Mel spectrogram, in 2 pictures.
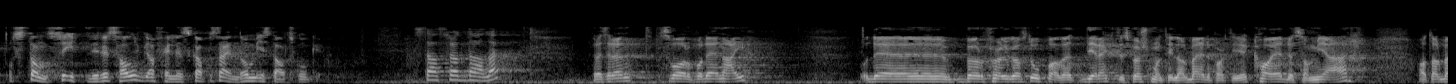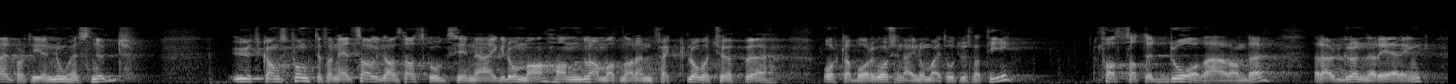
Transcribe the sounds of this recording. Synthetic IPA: ɔst̪ɑnsəʏt̪əlɪɾəsɑlɡɑfɛlːəskɑːpət̪sæɪnd̪ɔmɪst̪ɑːt̪skuːɡ | st̪ɑːt̪sɾod̪d̪ɑːlə | pʰɾɛsɪd̪ɛnt̪sʋɑːɾəpɔd̪ɛnæɪ | ɔd̪ɛ | bøɾfœlɡɑst̪ʊpːɑʋɛt̪d̪ɪɾɛkt̪əspœʂmoːlt̪ʰɪlɑɾbæɪd̪əɾpɑʈiːəkʰɑːɛɖɛsɔmjæːɾʔɑt̪ɑɾbæɪd̪əpɑʈiːənuːhɛsnʉd̪ | ʉːt̪ɡɑŋspʰʊŋkt̪əfɔɾneːd̪sɑlɡəɑʋst̪ɑːt̪skuːɡsiːnəæɪɡəd̪ʊmːɑhɑnd̪lɑɔmɑt̪nɔɾɛnfɛkːloːʋɔçøːpəʔoːɾklɑboːɾəɡoːʂiːnəæɪɡəd̪ʊmːɑɪt̪ʰuːt̪ʰʉːsən̩ɔt̪ʰiː | fɑst̪sɑt̪ːəd̪oːʋæːɾɑnd̪əɾæʉd̪ɡɾœnːəɾɛjeːɾɪŋ

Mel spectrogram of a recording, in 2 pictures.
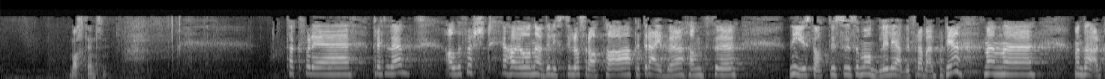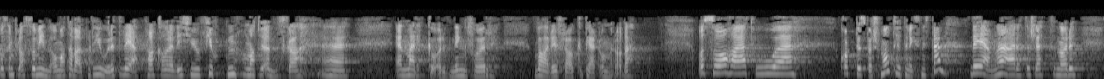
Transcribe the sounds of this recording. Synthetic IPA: mʔɑ̰ʁt̪ɪnsn̩ | t̪ʰɑkːfɔɖɛpʰɾɛsɪd̪ɛnt̪ɑlːəfœʂʈjæɪɦɑɾjʊnøːd̪əlʏst̪ʰɪlɔfɾɑːt̪ʰɑːpʰeːt̪əɾæɪd̪əhɑns | nyːəst̪ɑːt̪ʉssɔmɔnd̪əlɪleːd̪əɾfɔɾɑɾbæɪd̪əpɑʈiːəmɛn | mɛnd̪ɑæ̰ɖɛpʰɔsɪnpʰlɑ̰sːɔmɪnːəɔmɑt̪ɑɾbæɪd̪əpʰɑʈʰiːjuːɾəɛt̪ʋeːt̪ʰɑːkɑləɾeːd̪əɪçʉːəfjʊʈːɳ̩ɔmɑt̪ʋɪœnskə | ʔɛnmæɾkəɔ̰ɾd̪nɪŋfɔɾ | ʋɑːɾəɾfɾɑ̰ɔkʉpʰeːʈɔ̰mɾo̰ːd̪ə | ʔɔsɔɦɑɾjæɪt̪ʰuː | kʰɔʈːəspœʂmoːlt̪ɪlʉːt̪ənɾɪksmɪnɪst̪əɳd̪ɛeːnəæɾɛt̪ːɔʂɭɛt̪ːnɔɾ

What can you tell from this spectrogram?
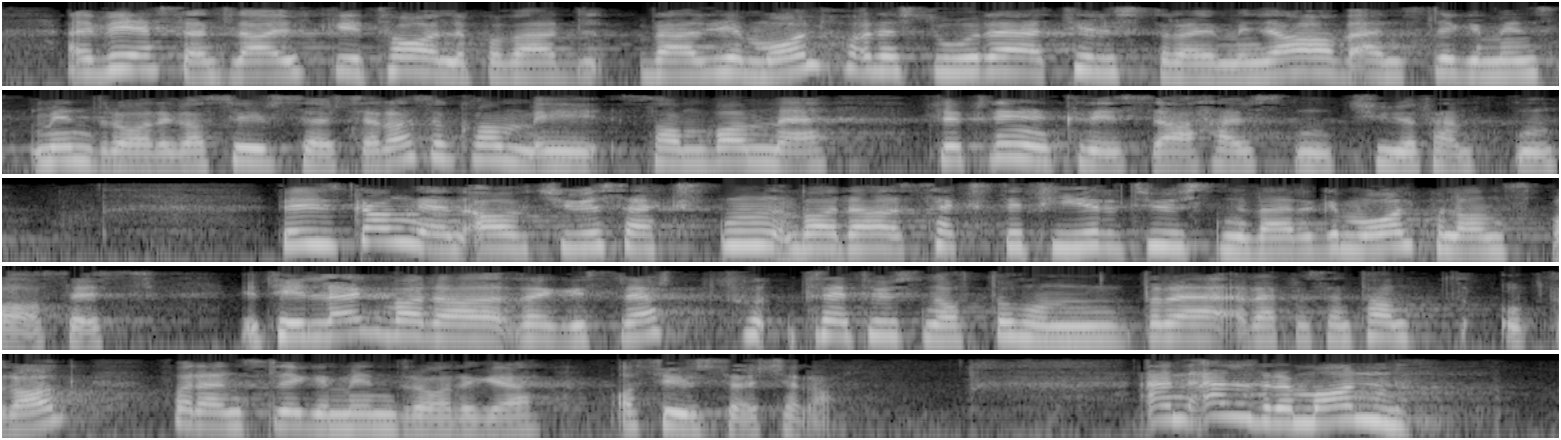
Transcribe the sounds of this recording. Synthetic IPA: ʔæɪʋeːsənt̪lɪɑʉkəɪt̪ʰɑːləpʰoʋæɾjəmoːlɔd̪ɛnst̪uːɾət̪ʰɪlst̪ɾœʏmɪŋəɑʋɛnslɪɡəmɪnd̪ɾəoːɾɪɡəɑsyːlsøːçəɾəsɔmkʰɔmɪsɑmbɑnmeːflʏk̚t̪nɪŋəkʰɾiːsəhaʉsn̩c͡çʉːəfɛmt̪n̩ | ʋeːʉːt̪ɡɑŋənʔɑːʋçʉːəsækst̪n̩ʋɑːɖɑːsɛkst̪ɪfiːɾət̪ʰʉːsn̩ʋæɾɡəmoːlpʰoːlɑnsbɑ̰ːsɪs | ɪːt̪ʰɪlːɛɡʋɑːɖɑːɾɛɡɪst̪ɾeːɾt̪ʰːɾeːt̪ʰʉːsn̩oɔt̪ːəhʉnd̪ɾəɾɛpɾəsənt̪ʰɑnt̪ʔʊpd̪ɾɑːɡfɔɾɛnslɪɡəmɪnd̪ɾəoːɾɪɡəʔɑ̰syːlsøːçəɾʔə̰ | ʔæɪnɛld̪ɾəmɑn

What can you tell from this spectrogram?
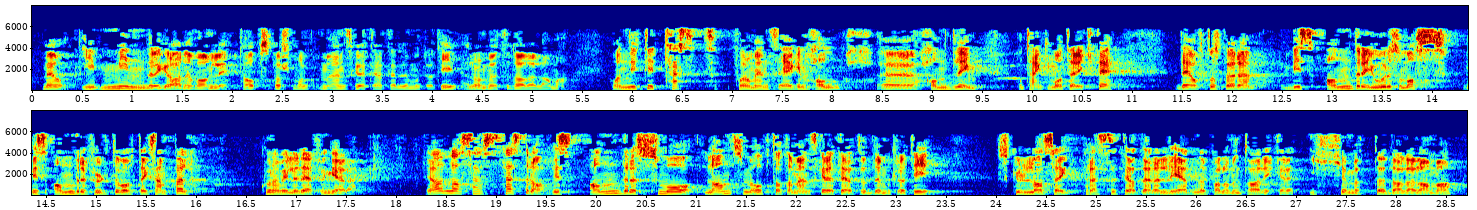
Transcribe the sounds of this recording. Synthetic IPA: mɛɔɪmɪnd̪ɾəɡɾɑːd̪ɛnʋɑːnlɪt̪ʰɑːɔpspœʂmoːlɔ̰mɛmɛnːəskəɾɛt̪ɪheːt̪əɛləɖd̪ɛmʊkɾɑt̪ʰiːɛlːəɾɔmøːt̪ʰəd̪ɑːləlɑ̰ːmɑ̰ | ɔɛnnʏt̪ːɪt̪ʰɛst̪fɔɾɔmɛnseːɡənh | hɑnd̪lɪŋɔt̪ʰɛŋkəmoːt̪ɛɾɪkt̪ɪ | d̪ɛæɾɔft̪əɔspœɾːəʋɪsɑnd̪ɾəjuːɾəsɔmɔsʋɪsɑnd̪ɾəfʉlt̪əʋɔɾt̪ɛksɛmpəl | kʰʊɖɑnʋɪlːəd̪ɛfʉŋɡeːɾə̰ | jɑːlɑːsɛt̪ʰɛst̪əd̪ɑ̰ʋɪsɑnd̪ɾəsmoːlɑnːsɔmæɾɔpt̪ʰɑt̪ːɑʋmɛnːəskəɾɛt̪ːɪheːt̪əɔd̪ɛmʊkɾɑt̪ʰiː | skʉlːəlɑːsɛɡpʰɾɛsːət̪ʰɪlɑt̪̚d̪ɛːɾəleːd̪ənəpʰɑɾɭɑmɛnt̪ʰɑːɾɪkəɾəɪçːəmœt̪ːəd̪ɑlɑlɑːmɑ

